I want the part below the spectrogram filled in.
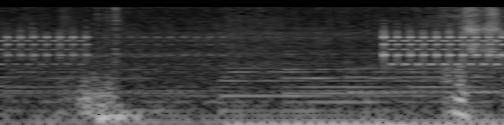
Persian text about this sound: زنگ موبایل حامده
